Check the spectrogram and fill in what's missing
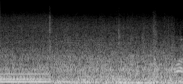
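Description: An Analogue SuperSport Lotus Elise S1 idling lumpily like a race car: a loud, close, steady low engine drone with a throbbing pulse, with a voice speaking over it.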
